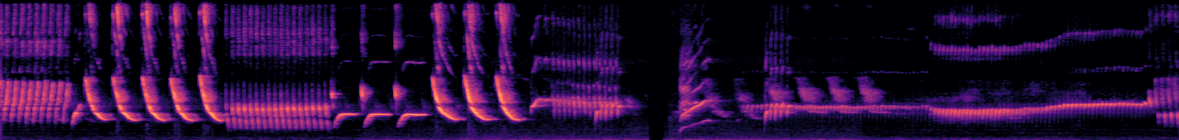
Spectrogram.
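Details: Canary master song for training young canaries: fast descending whistled notes, a buzzy rolling trill, more slurred notes over a faint low rumble, a brief break, then long sustained whistled trills.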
